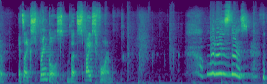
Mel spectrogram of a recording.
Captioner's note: laughs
